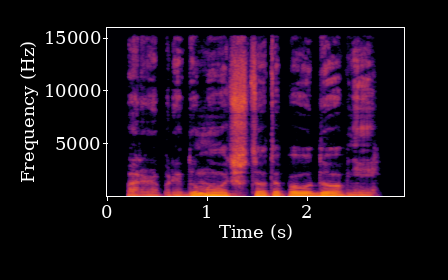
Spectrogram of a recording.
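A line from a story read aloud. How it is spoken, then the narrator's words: Muttered. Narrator (Russian): пробормотал он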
